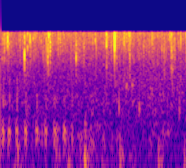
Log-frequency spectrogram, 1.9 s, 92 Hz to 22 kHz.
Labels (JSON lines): {"label": "biophony, pulse", "recorder": "SoundTrap 500"}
